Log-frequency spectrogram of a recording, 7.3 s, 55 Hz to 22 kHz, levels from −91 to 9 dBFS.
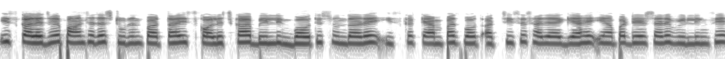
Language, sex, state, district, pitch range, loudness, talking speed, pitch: Hindi, female, Bihar, Araria, 275-295 Hz, -24 LUFS, 250 wpm, 280 Hz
